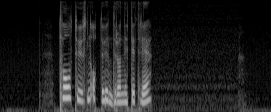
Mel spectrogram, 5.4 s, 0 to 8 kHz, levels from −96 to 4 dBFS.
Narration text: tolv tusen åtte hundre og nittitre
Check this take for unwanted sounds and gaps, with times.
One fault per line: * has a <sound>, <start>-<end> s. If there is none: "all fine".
all fine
